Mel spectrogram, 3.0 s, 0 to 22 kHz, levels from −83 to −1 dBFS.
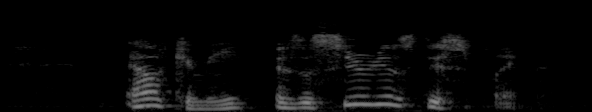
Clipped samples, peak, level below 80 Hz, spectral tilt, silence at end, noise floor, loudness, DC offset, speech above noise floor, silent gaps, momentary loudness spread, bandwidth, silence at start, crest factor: under 0.1%; -30 dBFS; -86 dBFS; -4.5 dB/octave; 0.4 s; -76 dBFS; -48 LUFS; under 0.1%; 26 dB; none; 12 LU; 13.5 kHz; 0.1 s; 20 dB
